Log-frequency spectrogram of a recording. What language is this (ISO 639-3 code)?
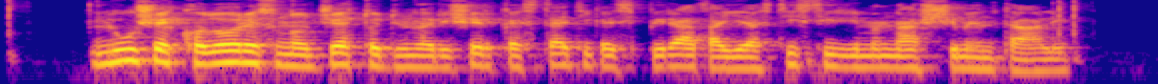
ita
